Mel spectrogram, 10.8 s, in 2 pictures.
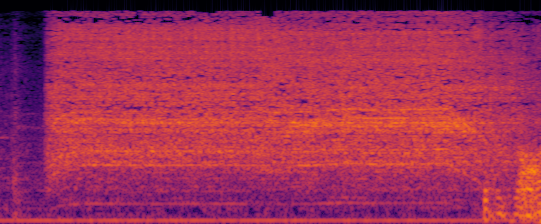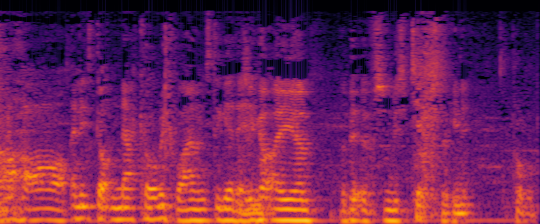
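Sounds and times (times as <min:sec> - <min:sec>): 
electric pencil sharpener grinding: 0:00.5 - 0:05.6
speech: 0:04.8 - 0:10.8.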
